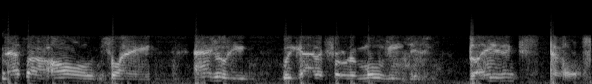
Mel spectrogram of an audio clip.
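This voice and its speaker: Brief: male musician guest, very bright voice, lively storyteller who laughs and curses a lot. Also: fairly high pitch, measured pace, a little hiss or hum, rough recording. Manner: animated storyteller, laughs often, swears freely. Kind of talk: casual interview chat.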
